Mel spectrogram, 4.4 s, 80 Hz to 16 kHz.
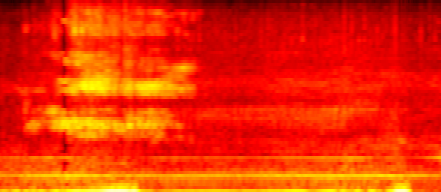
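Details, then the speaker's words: Roadside-found Troy-Bilt TB25C two-stroke blower (about 25cc assumed), started with primer and choke: a steady buzzing idle with two brief throttle blips that rev cleanly and drop back. It idles normally. "Oh, it idles now. Two for two today."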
